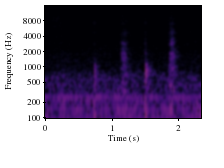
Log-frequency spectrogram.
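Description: Near silence: room tone with a faint steady low hum and a few faint soft ticks.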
